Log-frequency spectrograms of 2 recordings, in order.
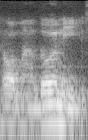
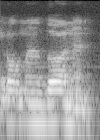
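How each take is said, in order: First: The word ends with an 'i' vowel. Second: The word ends with an 'a' vowel. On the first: The speaker calls it right. "yang betul adalah" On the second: The speaker calls it wrong. "Rata-rata orang akan mengucapkan"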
